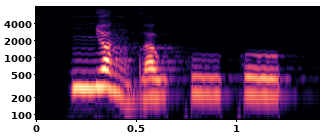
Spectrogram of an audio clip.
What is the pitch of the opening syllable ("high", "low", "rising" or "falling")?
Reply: falling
